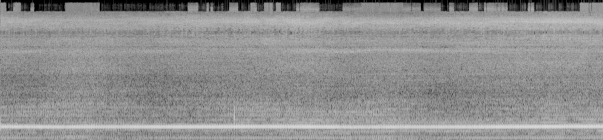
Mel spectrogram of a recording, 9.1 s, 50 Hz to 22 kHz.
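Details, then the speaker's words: Antique Peerless 8-inch AC/DC oscillating table fan running: a steady mid-pitched whine over a soft hum that fluctuates. The motor brushes are worn short with weak spring tension and should be replaced for quiet running. "You can hear it fluctuating. And um that is uh the brushes. They're not They really should be replaced. They're kind of short and the spring isn't putting as much tension on it as it should."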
